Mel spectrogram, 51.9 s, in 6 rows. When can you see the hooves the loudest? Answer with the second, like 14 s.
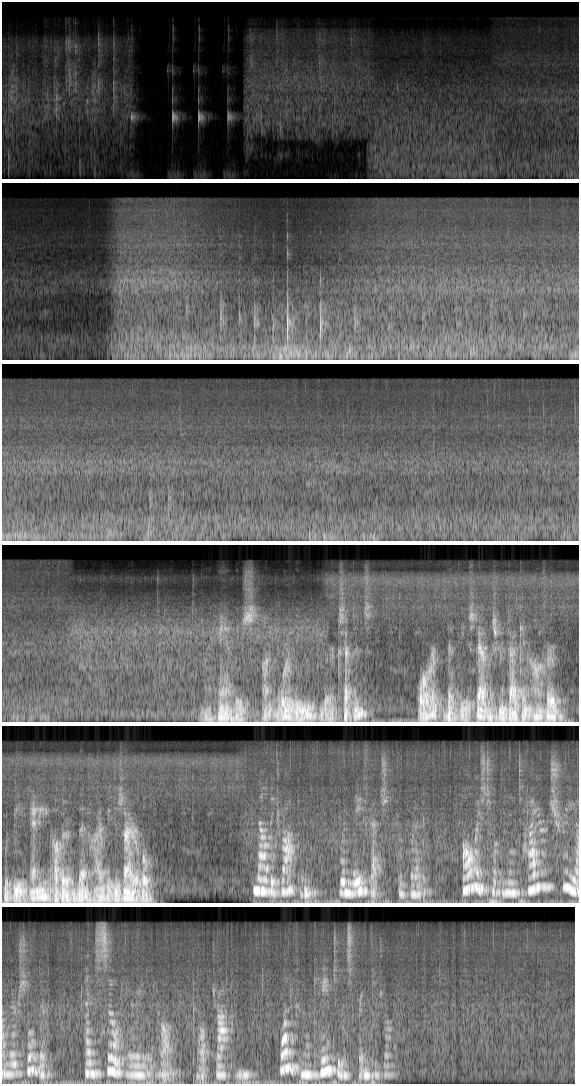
13 s.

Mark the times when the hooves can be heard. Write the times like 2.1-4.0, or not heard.
11.2-20.1.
